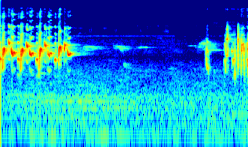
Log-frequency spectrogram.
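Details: Sooty-headed bulbul lure call ('ngriwek uplik uplik') for prompting other bulbuls to respond: a quick burst of chattering notes, a long pause with a faint thin tone and a click, then another brief chatter.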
